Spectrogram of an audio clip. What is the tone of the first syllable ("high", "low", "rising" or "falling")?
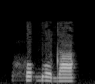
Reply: high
